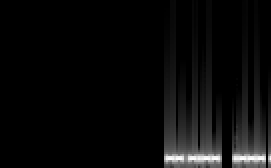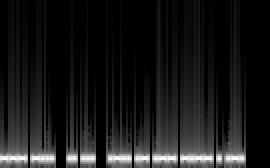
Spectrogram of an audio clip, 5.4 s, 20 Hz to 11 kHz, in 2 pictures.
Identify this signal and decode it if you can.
Morse code, heard as a keyed tone, about 53 wpm, 700 Hz. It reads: MY JOB IS LAWYER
